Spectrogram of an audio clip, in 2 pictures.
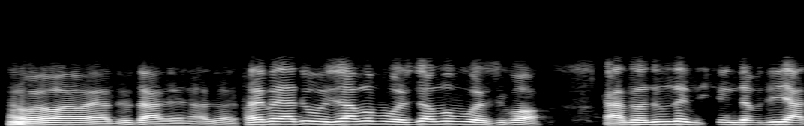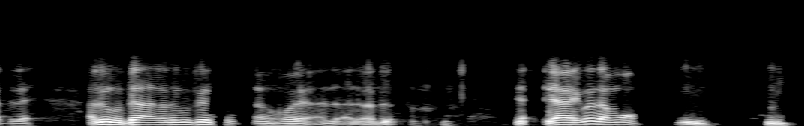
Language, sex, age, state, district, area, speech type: Manipuri, male, 60+, Manipur, Imphal East, rural, conversation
